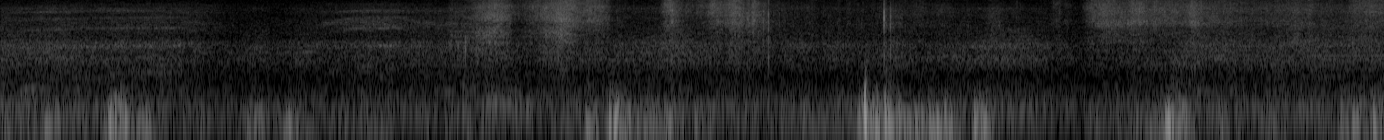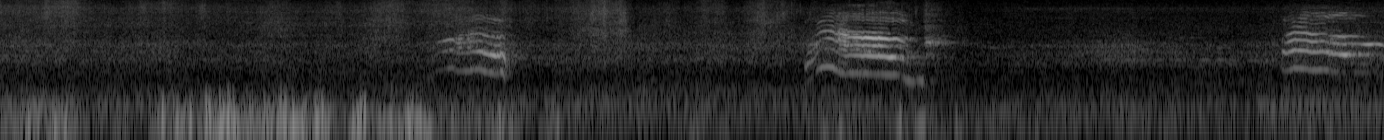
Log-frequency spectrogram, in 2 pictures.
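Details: Hungry stray cats being fed, meowing: three clear harmonic meows with rising-falling pitch near the end, each under a second, over low rumbling handling noises and scattered clatter.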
